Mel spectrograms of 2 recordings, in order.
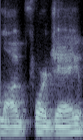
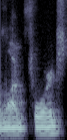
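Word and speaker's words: Log4j: over their vacation about log 4j or log forge depending on how you that's one of the debates is how you pronounce it uh but that big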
